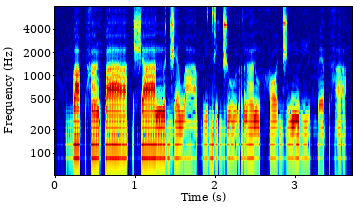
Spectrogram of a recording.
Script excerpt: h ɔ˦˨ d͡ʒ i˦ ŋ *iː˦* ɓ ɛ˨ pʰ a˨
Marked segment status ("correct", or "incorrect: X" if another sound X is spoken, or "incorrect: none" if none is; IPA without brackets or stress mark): correct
